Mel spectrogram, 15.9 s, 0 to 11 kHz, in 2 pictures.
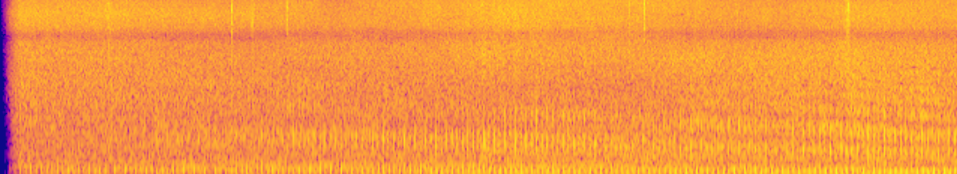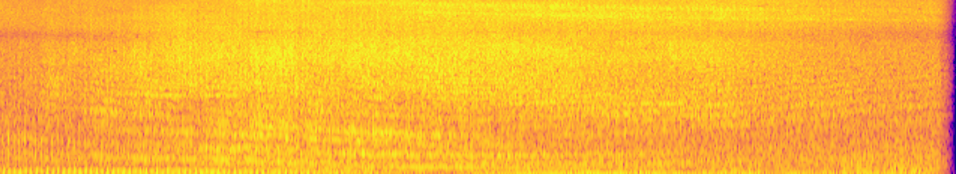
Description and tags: Helicopter overhead. Venice Beach, LA. 2019
Helicopter passing overhead/ LA, Venice beach. January 2019
beach, binaural, helicopter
